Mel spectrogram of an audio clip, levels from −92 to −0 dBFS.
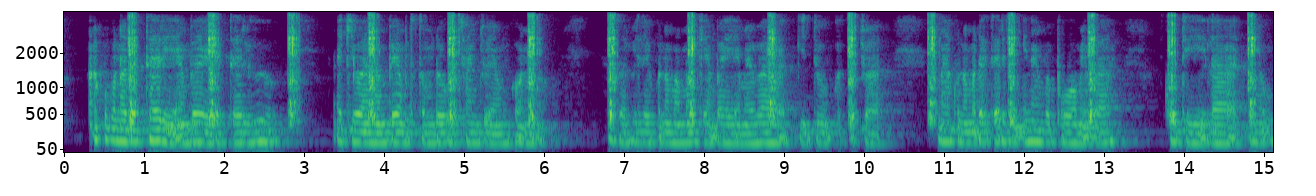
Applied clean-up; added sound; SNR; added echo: none; Tick-tock; 0 dB; reverberation time 0.6 s.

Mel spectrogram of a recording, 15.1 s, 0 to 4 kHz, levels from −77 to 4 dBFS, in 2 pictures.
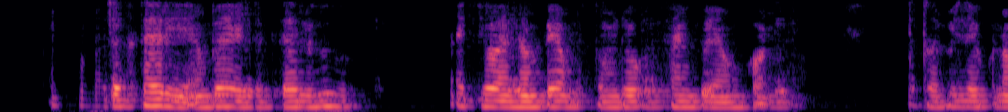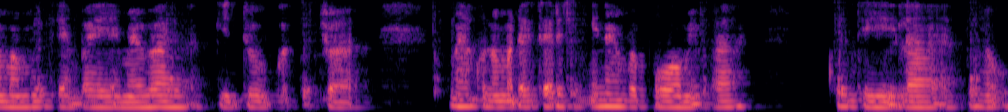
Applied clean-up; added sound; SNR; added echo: neural mask model DeepFilterNet 3.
